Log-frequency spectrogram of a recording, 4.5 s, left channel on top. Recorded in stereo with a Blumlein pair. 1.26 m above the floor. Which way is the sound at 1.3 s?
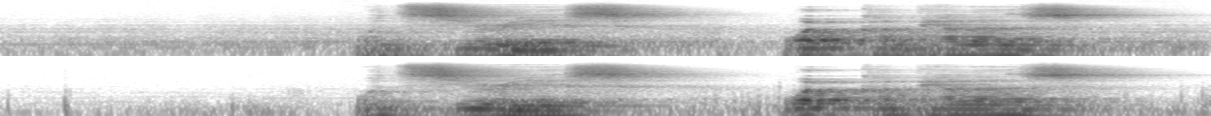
5° right.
